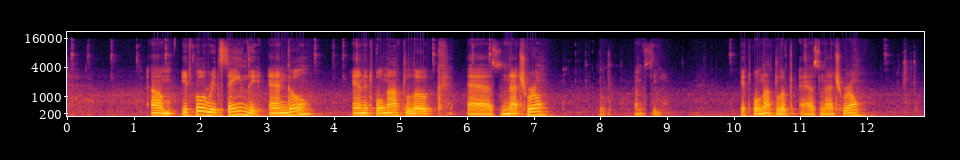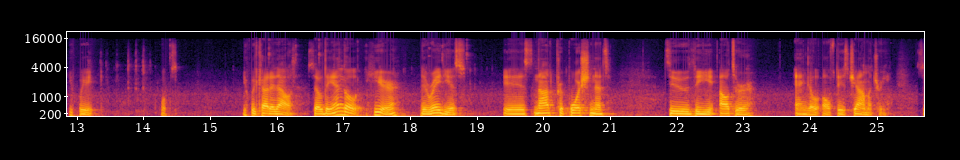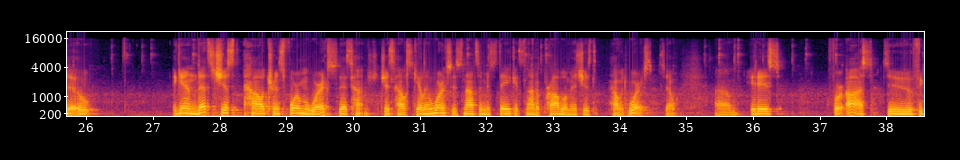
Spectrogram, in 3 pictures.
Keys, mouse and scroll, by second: 7.9 e, 12.5-14.4 typing.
